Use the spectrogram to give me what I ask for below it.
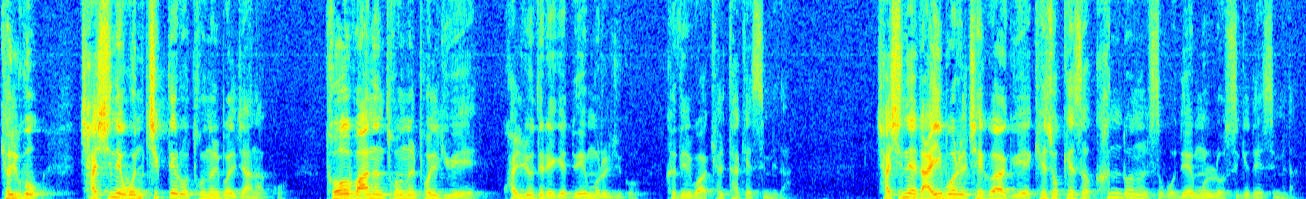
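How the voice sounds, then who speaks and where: Animated Korean pastor preaching. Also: male voice, a little high, a little fast. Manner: lively preaching with rhetorical questions and bursts of emphasis. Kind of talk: sermon. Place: church.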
